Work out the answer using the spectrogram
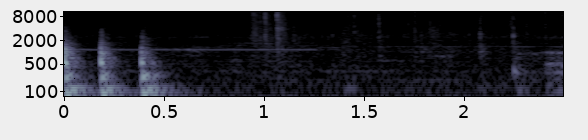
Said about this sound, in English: Okay, you knock on the door. There's no immediate answer.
